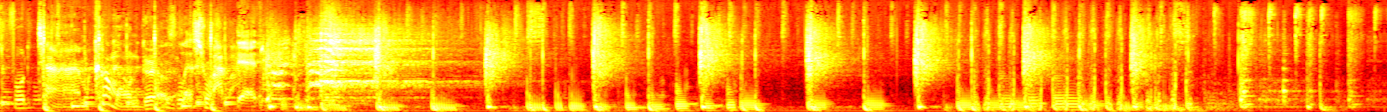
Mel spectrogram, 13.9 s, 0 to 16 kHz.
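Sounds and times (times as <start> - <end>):
speech: 0.0 - 3.6
early-eighties hip-hop turntable mix with punchy beats: 0.0 - 13.8.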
